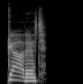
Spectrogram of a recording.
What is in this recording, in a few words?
Crew Accept, Female; Dialog; en; Warframe; Railjack Crew; New Loka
